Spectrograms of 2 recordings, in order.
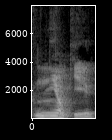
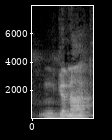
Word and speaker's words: gnocchi: justin and today we're going to be making gnocchi which is an italian pasta made from potatoes and flour and egg it's very simple very delicious just keep in mind that it's pronounced gnocchi the g in in italian is pronounced and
